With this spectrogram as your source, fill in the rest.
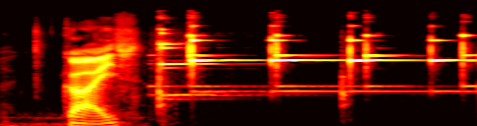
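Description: Metal wind chimes ring.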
